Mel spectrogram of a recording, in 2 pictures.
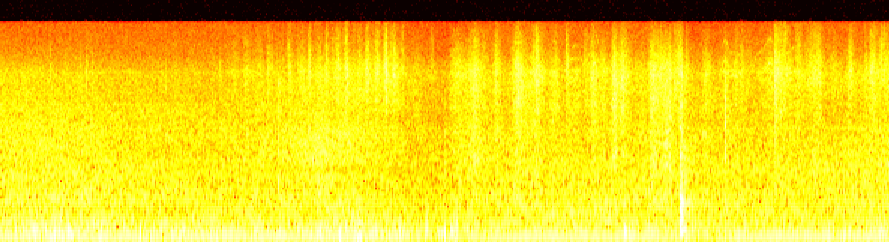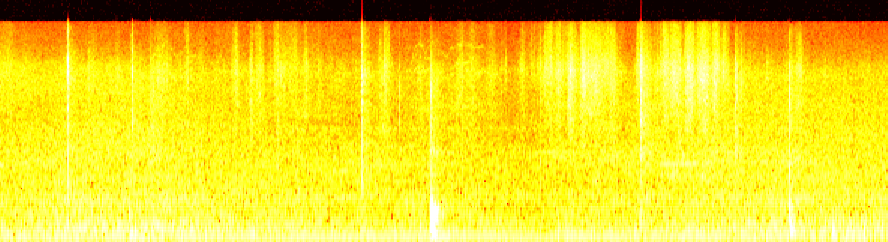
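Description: Hands dusting flour and working wheat noodle dough on a wooden cutting board: soft rubbing and brushing, with scattered sharp taps and knocks on the board and a busier burst of rustling near the end.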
